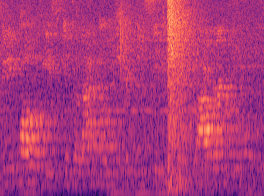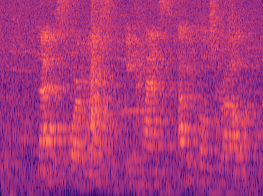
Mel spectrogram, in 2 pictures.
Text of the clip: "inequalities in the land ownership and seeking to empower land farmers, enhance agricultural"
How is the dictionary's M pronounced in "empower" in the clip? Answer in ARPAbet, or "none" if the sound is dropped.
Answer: none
